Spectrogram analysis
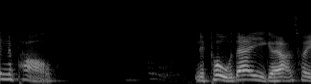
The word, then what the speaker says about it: Nepal: I see more Nepal.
